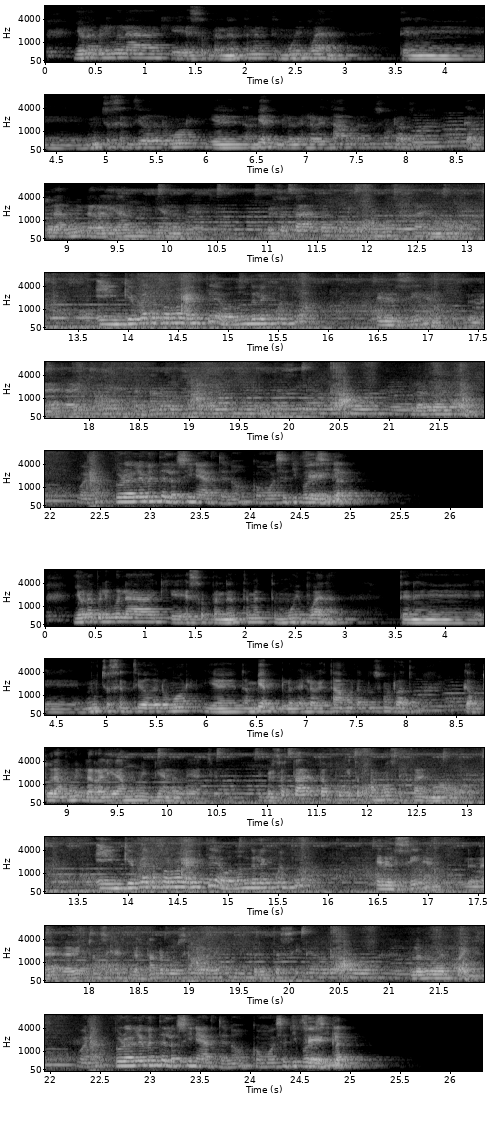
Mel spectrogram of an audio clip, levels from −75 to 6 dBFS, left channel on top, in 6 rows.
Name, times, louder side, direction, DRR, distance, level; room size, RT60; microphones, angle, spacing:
voice 1, 0.0-3.0 3.5-8.3 8.6-13.1 16.5-22.0 24.5-24.9, right 3 dB, 85° right, 6 dB, 0.5 m, -27 dB
sound 1, 8.0-21.8, left 3 dB, 65° left, 0.8 m, -36 dB
sound 2, 9.4-20.2, right 1 dB, 30° right, 0.8 m, -38 dB
sound 3, 11.4-23.0, left 1 dB, 10° left, 0.7 m, -34 dB
voice 2, 13.7-15.8 21.8-24.9, right 1 dB, 10° right, 2 dB, 0.3 m, -24 dB
3.6 x 2.7 x 2.2 m, 0.76 s
head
